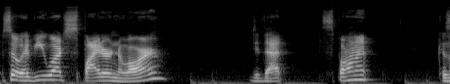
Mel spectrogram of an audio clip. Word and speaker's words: noir: Noir. This word is pronounced as noir.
